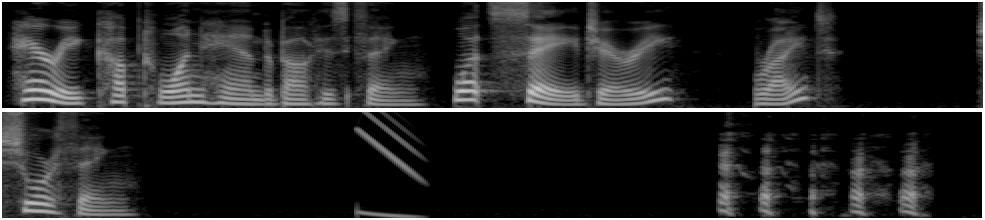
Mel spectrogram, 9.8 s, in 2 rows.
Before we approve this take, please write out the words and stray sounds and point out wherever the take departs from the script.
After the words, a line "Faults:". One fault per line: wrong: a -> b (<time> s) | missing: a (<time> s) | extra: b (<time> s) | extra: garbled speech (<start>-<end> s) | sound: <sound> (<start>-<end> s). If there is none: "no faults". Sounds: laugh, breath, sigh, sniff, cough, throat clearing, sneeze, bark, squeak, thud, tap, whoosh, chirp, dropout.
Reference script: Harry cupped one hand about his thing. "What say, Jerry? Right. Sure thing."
Harry cupped one hand about his thing. "What say, Jerry? Right. Sure thing."
Faults:
sound: chirp (6.7-7.0 s)
sound: laugh (8.5-9.6 s)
